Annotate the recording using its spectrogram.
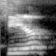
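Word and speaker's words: cere: 10 months if it's a male i don't pronounce it right it's c-e-r-e seer it will turn blue oh my judy judy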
